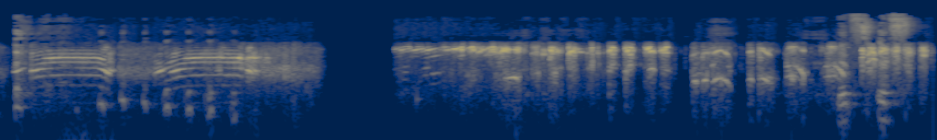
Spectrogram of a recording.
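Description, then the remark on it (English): A tinny, warbling electronic moo from a cow-shaped novelty cookie jar, two drawn-out wavering calls that sound like a sick cat, followed by several seconds of choppy, rapid bursts of sound. “It sounds like a sick cat. Moo! Moo! Moo!”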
